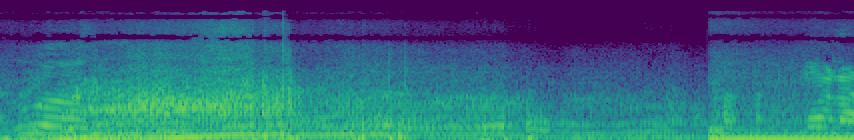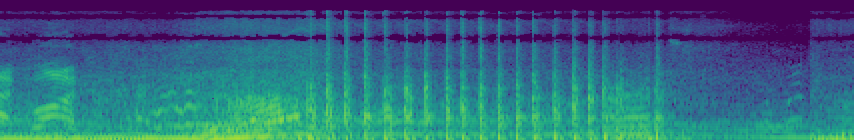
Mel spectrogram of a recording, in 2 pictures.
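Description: Car engines being revved hard in bursts. The engine pitch sweeps up in the first second or two, and after a sudden cut a second engine revs up and then stutters rapidly at about a dozen pulses a second, like bouncing off the rev limiter, before dropping away near the end. Crowd voices and shouts sit underneath.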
